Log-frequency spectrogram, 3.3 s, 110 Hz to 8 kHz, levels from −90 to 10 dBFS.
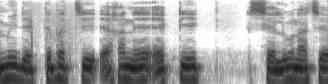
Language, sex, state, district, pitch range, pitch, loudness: Bengali, male, Assam, Hailakandi, 125-135 Hz, 130 Hz, -12 LUFS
